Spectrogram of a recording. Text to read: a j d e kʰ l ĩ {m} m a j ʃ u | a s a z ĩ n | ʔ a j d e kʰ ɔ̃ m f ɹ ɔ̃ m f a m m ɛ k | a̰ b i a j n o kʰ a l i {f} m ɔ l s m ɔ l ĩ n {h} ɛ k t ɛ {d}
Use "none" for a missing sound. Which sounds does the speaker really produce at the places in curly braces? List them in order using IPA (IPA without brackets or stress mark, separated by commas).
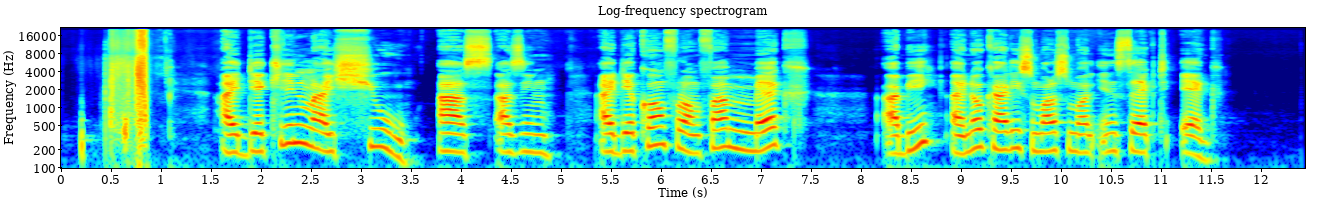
n, s, s, ɡ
